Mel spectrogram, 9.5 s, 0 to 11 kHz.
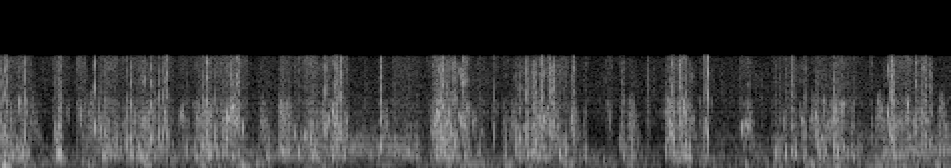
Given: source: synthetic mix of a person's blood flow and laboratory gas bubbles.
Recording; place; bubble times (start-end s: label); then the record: Doppler ultrasound of blood flow; subclavian vein
0.00-0.33 s: bubbles
0.52-0.70 s: bubbles
0.77-0.86 s: bubbles
0.92-1.75 s: bubbles
1.77-2.48 s: bubbles
2.58-3.51 s: bubbles
3.77-3.87 s: bubbles
3.91-4.22 s: bubbles
4.26-4.85 s: bubbles
4.89-4.97 s: bubbles
5.00-5.78 s: bubbles
5.81-5.88 s: bubbles
6.04-6.12 s: bubbles
6.17-6.35 s: bubbles
6.63-7.11 s: bubbles
7.38-7.53 s: bubbles
7.71-8.08 s: bubbles
8.11-8.62 s: bubbles
8.70-8.72 s: bubbles
8.80-9.34 s: bubbles
From the record:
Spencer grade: 4 (maximum detectable bubble signal sounding continuously throughout systole and diastole of every cardiac period, and overriding the amplitude of the normal cardiac signals); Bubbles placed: anywhere in the cardiac cycle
